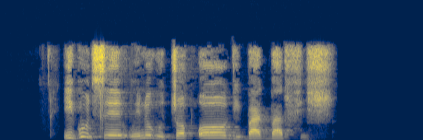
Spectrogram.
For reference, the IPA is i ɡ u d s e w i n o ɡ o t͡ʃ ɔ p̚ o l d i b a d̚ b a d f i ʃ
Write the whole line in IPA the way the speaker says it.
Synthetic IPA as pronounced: i ɡ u d s e w i n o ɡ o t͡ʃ ɔ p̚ ɔ l d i b a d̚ b a d f i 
